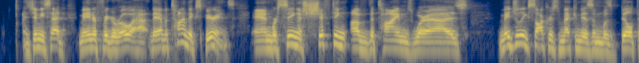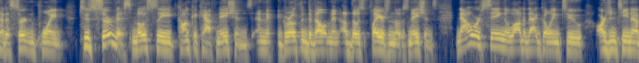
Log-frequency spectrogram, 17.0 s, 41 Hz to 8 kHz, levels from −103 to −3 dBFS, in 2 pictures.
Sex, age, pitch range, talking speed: male, 30-49, 125-165 Hz, 195 wpm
